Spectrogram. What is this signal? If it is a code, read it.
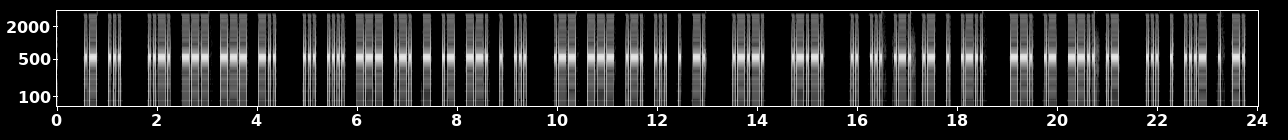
Morse code, heard as a keyed tone, about 25 wpm, spaced as for 20 wpm, 550 Hz. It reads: AS FOOD SHORTAGES WORSEN <AR> <AR> ISRAEL GAZA SEVEN
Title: News Headlines at 20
